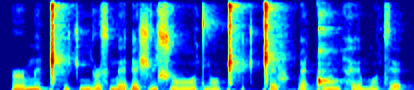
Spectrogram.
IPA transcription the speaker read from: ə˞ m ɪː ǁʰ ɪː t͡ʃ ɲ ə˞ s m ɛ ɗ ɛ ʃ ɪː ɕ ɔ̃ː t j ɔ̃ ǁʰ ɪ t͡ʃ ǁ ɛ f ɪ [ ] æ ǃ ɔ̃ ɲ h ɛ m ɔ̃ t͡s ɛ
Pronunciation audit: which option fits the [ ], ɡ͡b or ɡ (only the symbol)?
ɡ͡b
